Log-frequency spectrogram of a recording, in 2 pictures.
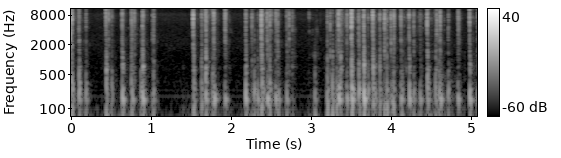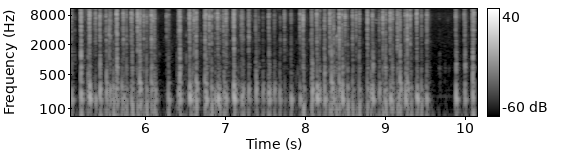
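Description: Fingertips of both hands type quickly on a backlit MacBook Pro keyboard with solid plastic keys set in an aluminum body. The rapid, soft, low taps and clicks are short and dry, with a couple of brief pauses between bursts of typing.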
